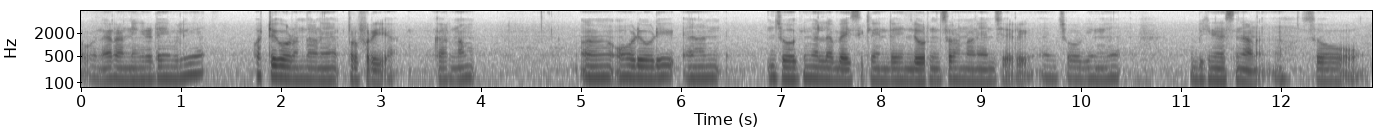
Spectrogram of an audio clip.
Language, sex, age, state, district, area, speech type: Malayalam, male, 18-30, Kerala, Palakkad, rural, spontaneous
